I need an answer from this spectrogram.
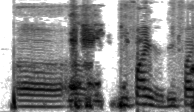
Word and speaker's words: DeFi: DeFi ya bacanya, DeFi.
